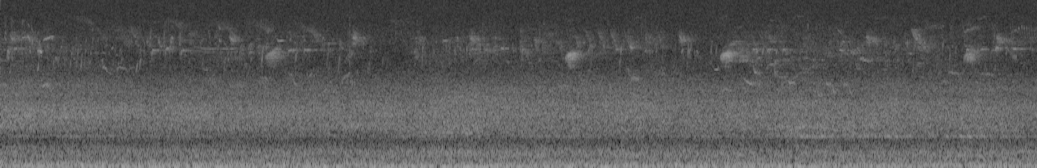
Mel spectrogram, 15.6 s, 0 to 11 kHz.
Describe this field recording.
19:48 Berlin Buch, Lietzengraben - wetland ambience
